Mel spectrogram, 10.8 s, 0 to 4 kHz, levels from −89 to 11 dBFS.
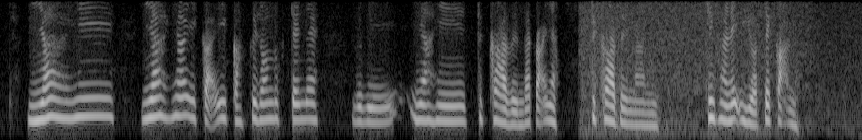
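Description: A noise suppressor is at work for the whole recording, estimating the steady background and pulling those bands down by about 11 dB frame by frame. The background therefore dips in the gaps between phrases and swells back under the speech. This is easiest to hear from around 7 s, when the room noise climbs by about 15 dB yet still sits about 19 dB below the speech. Throughout, the audio stops at 4 kHz, consistent with a G.711 call path.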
